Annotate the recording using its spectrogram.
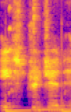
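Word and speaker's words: oestrogen: females, it's estrogen, and estrogen is one of those strange biology words that has a silent letter in it. So I know you say it estrogen, but there's an O in there as well.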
